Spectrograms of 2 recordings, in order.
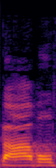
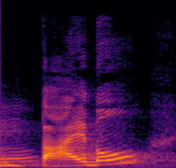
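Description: First: The vowel in the first syllable sounds Southern. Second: The vowel in the first syllable sounds standard. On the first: "You said Bible trivia. Like you said the I Southern" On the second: "You didn't say Bible"

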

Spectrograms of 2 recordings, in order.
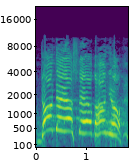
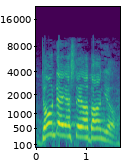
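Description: First: It is hollered loudly. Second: It is said at normal loudness.

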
